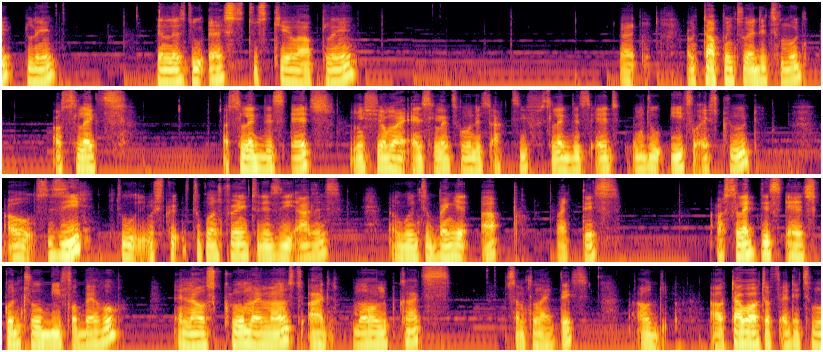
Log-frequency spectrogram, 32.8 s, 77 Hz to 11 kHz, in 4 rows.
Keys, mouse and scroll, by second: 2.2 s, 6.4-7.2 middle drag, 7.5 Tab, 8.4 click, 10.6 middle click, 15.4 e, 25.4 ctrl+b, 31.1-32.3 right drag, 32.6 Tab.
